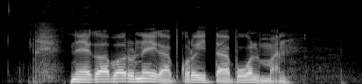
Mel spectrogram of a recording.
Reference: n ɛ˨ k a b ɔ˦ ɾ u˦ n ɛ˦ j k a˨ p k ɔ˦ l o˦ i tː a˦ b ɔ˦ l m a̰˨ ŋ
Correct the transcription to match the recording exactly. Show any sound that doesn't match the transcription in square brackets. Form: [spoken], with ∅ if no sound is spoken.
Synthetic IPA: n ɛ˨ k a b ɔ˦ ɾ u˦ n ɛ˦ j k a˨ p k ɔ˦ [ɾ] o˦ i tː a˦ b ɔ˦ l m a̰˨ [n]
